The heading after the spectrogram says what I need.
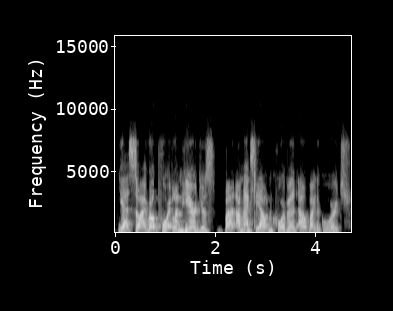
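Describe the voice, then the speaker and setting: Woman, higher voice, friendly questions, home office, dull lo-fi video call. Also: normal speed, pushed and bright. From Denmark. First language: Danish. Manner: friendly, conversational, asks questions. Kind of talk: casual video call chat. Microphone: computer on a video call.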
